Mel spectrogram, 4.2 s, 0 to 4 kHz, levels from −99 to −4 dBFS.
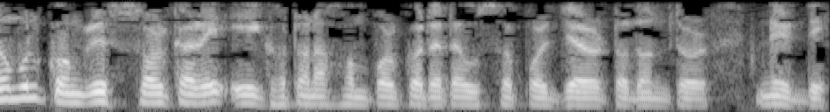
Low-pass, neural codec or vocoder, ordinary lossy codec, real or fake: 3.6 kHz; none; none; real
